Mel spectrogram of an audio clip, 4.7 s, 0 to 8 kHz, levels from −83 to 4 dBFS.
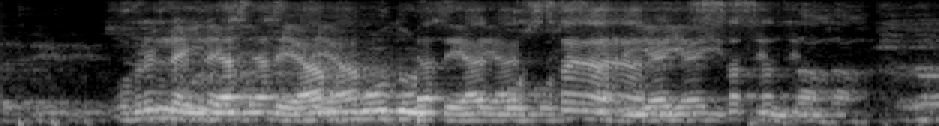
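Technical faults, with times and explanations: Throughout: doubled audio track. A second, full-band copy of the speech trails the original by about 200 ms at roughly 5 dB lower, with no decay or room colour. That separates it from a reverberant echo. The likely cause is a second capture through a slower path.
2.08 s: skip ahead. Playback jumps forward with no fill, and roughly a second of speech is missing. The two sides are butted together almost directly, so this is an abrupt loss rather than a dropout with silence or concealment noise.
2.22–4.67 s: jitter buffer speed-up. After the jump, the receiver trims short pitch-period pieces repeatedly, about 150 ms in all. The speech runs about 5% fast at unchanged pitch and sounds hurried, which is unlike a resampling error that would also raise pitch.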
